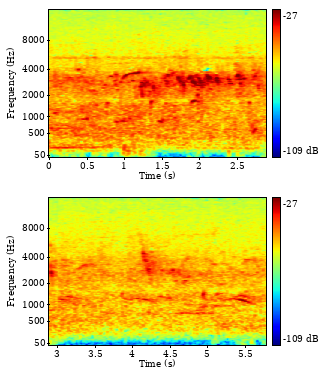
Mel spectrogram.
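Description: Faint birdsong: scattered chirps and twittering, busiest in the first three seconds, then a few softer calls.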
